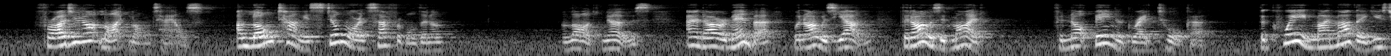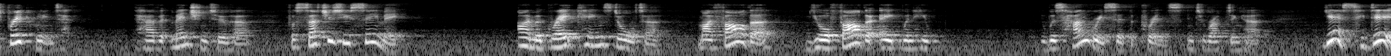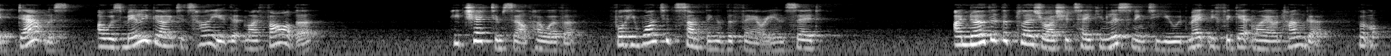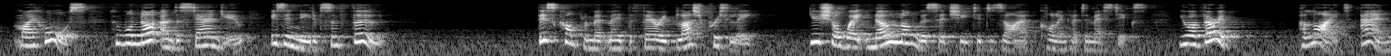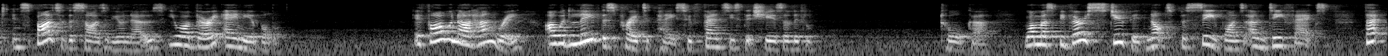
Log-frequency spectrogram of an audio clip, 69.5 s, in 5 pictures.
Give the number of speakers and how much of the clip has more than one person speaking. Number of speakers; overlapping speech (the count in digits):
1, no overlap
